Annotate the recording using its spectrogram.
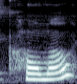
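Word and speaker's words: cómo: accent on the a how is como si o mo accent on the O with whom is con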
